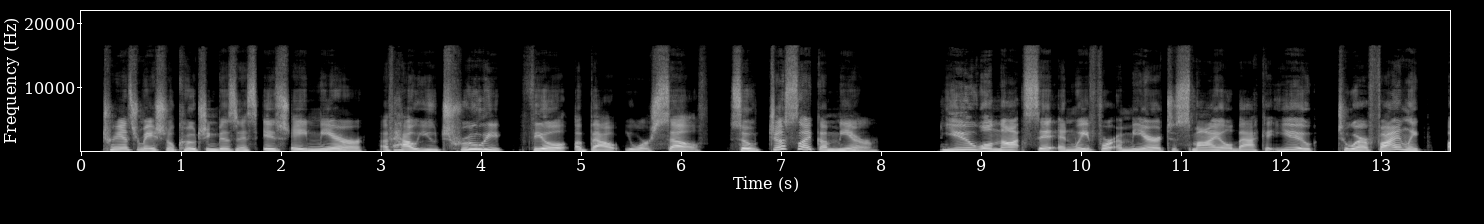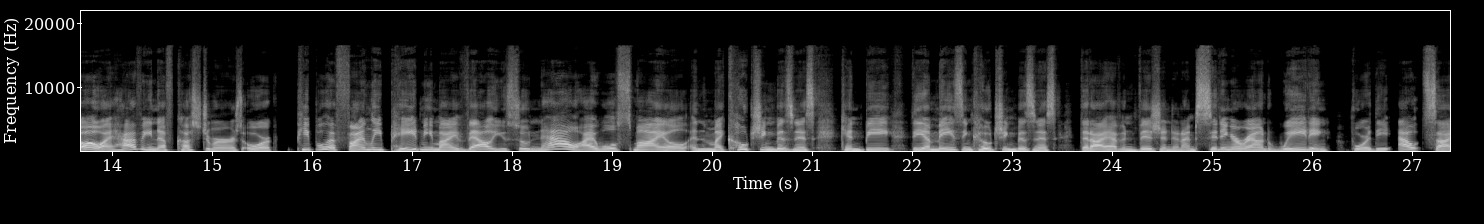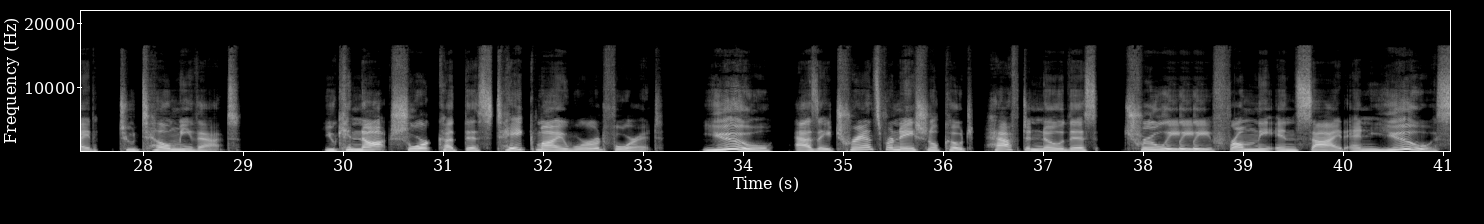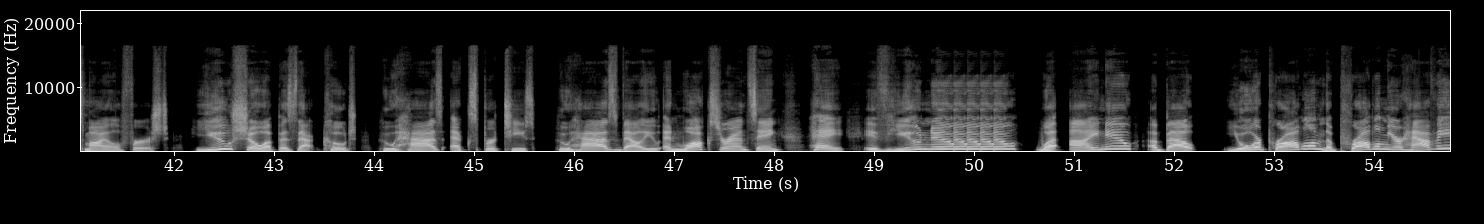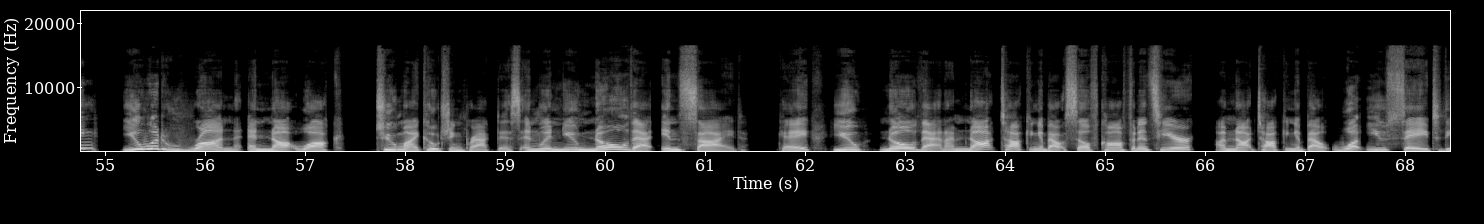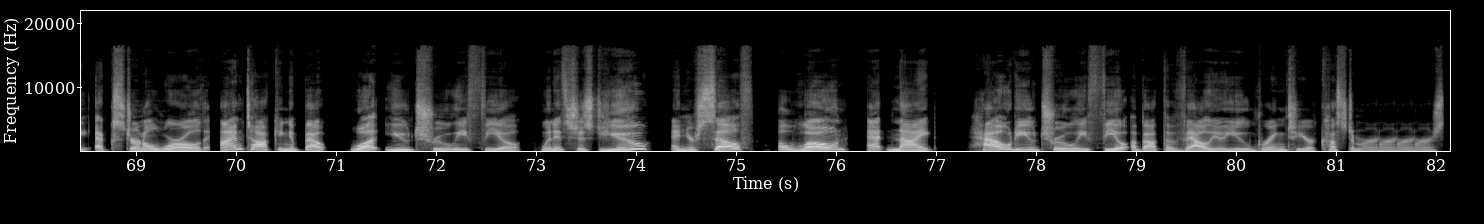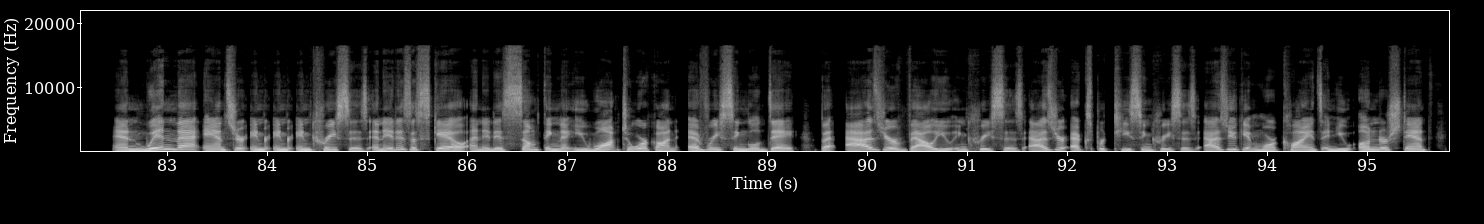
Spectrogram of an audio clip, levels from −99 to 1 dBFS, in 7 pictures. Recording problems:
audio stuttering; 4 times, first at 38 s

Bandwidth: 16.5 kHz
